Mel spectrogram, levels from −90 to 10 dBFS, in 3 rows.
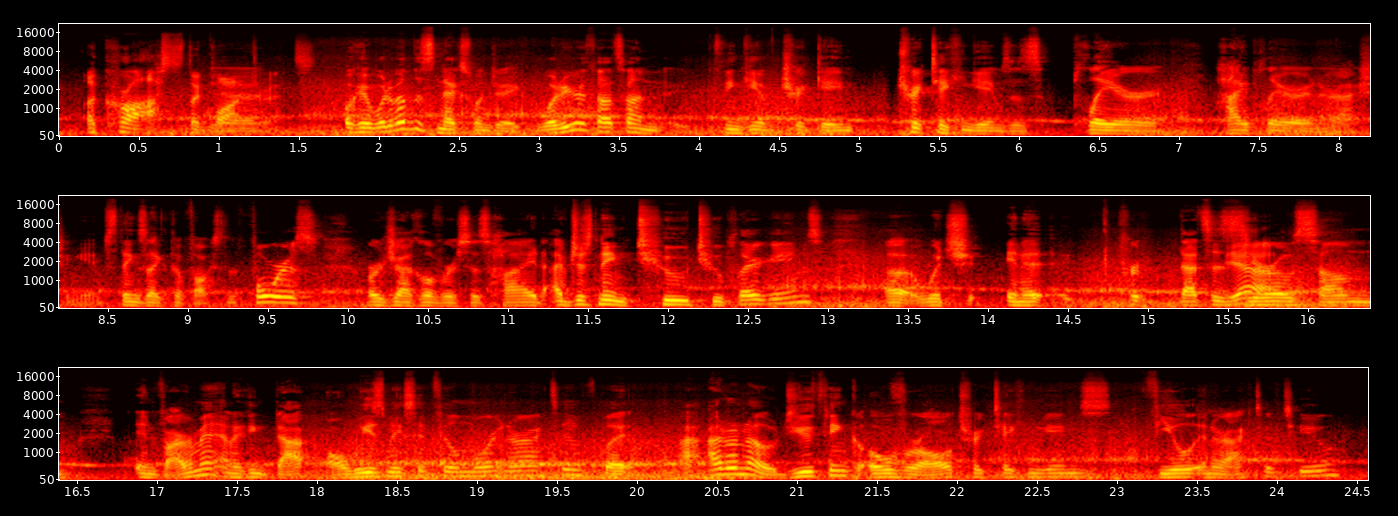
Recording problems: wind noise on the microphone; occasional gusts; 10 dB below the speech

